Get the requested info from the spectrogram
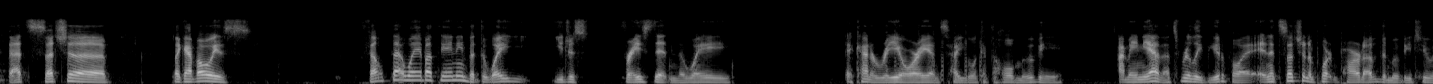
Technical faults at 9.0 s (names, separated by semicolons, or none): Opus voice compression; GSM signalling bursts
